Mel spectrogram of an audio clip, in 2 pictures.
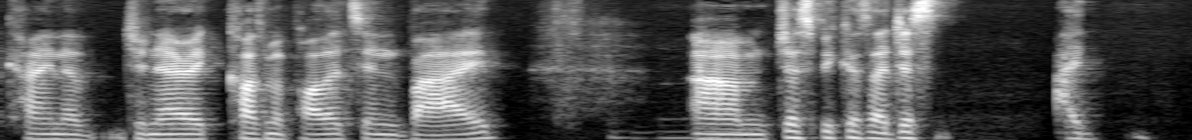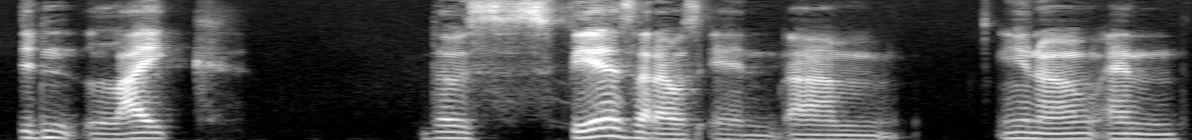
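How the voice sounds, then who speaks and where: A man's voice: fairly low pitch, a bit bright. A young man, a musician guest, from England and South Africa, talking casually in a rambling way with many fillers and restarts. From born in England, grew up in South Africa. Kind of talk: casual interview chat.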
